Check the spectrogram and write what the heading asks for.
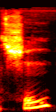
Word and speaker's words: qi: Så QI och uttalat chi, det är livsenergin.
